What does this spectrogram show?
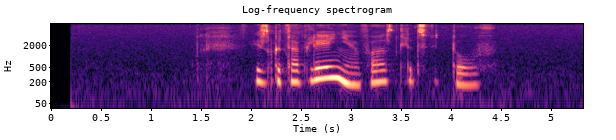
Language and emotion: Russian, sad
